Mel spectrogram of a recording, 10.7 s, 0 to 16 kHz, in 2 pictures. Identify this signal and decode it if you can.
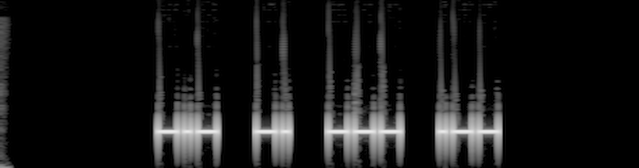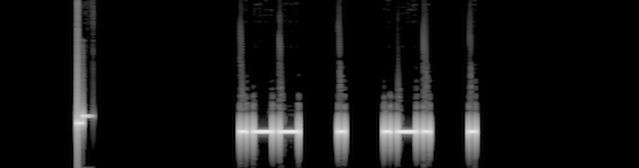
Morse code, heard as a keyed tone, about 22 wpm, spaced as for 16 wpm, 700 Hz. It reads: KNOW WERE
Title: 2x Character Spacing - Top 300 Words - 22wpm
